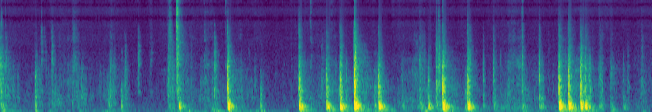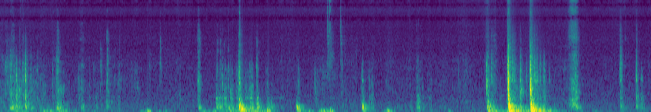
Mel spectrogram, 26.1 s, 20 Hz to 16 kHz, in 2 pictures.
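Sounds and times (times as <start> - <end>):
knocks and thuds on wood: 4.3 - 9.8, 11.0 - 12.4, 22.7 - 24.2.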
